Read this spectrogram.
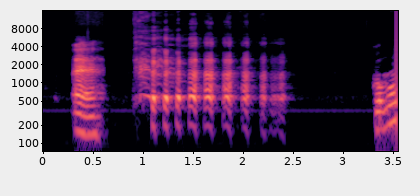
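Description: A young man laughs loudly over an online call.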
